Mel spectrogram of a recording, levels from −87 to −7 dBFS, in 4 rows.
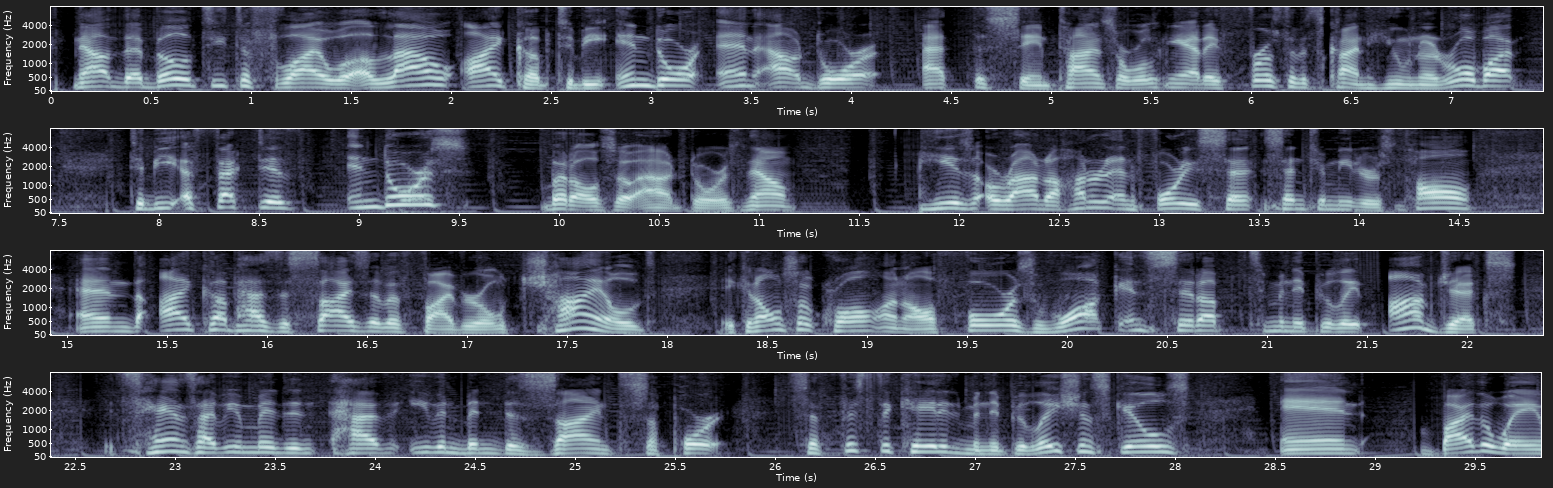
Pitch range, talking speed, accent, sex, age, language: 130-180 Hz, 160 wpm, American, male, 30-49, English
